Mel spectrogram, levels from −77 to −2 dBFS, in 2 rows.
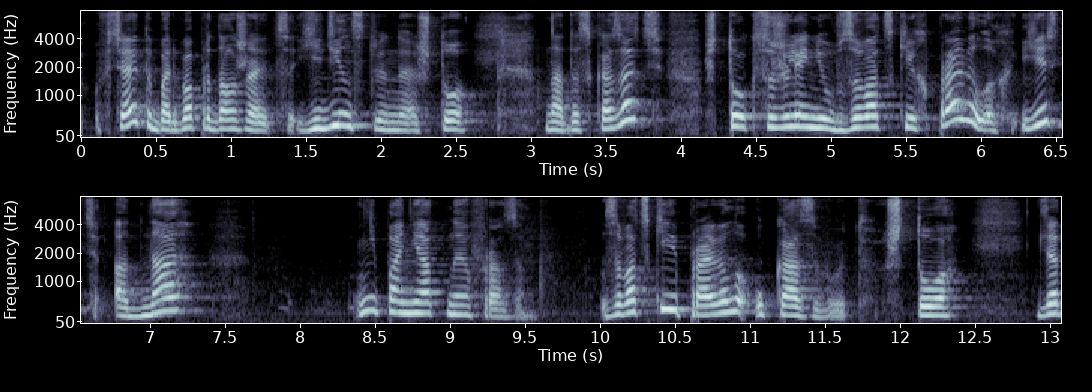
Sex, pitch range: female, 200-280 Hz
